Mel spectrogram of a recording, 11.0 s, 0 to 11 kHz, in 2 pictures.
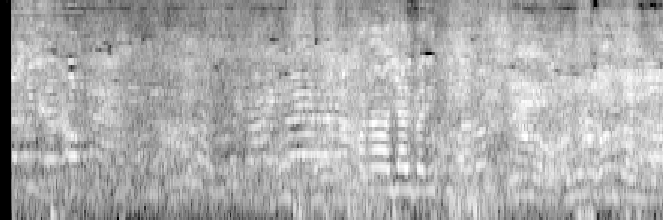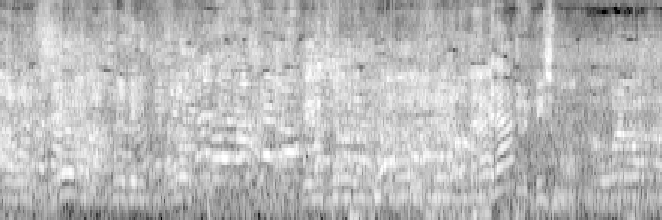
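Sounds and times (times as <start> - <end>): people talking at once: 0.1 - 11.0.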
